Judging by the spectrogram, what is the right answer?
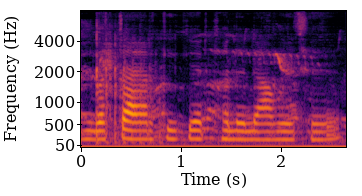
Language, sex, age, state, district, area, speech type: Maithili, female, 45-60, Bihar, Araria, rural, spontaneous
